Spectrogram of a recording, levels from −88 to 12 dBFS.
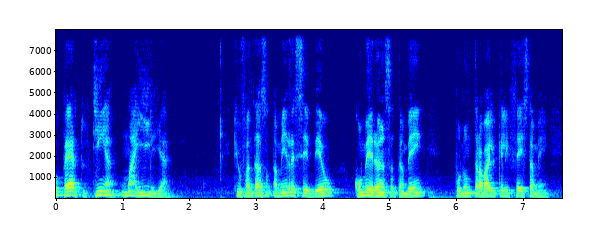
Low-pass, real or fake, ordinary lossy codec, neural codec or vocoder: none; real; none; none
